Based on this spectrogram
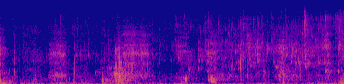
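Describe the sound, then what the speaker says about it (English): Faint rushing water from a waterfall inside a deep crystal cave churns steadily in the background, with occasional clunks and shuffling footsteps nearby. "Definitely a waterfall going back here."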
